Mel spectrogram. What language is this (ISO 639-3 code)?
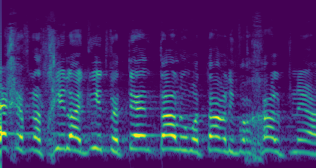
heb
